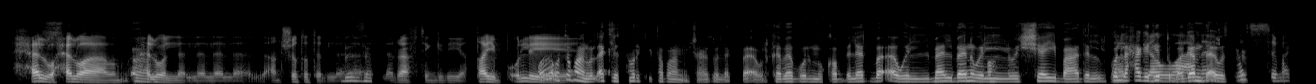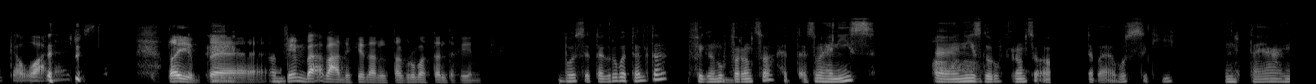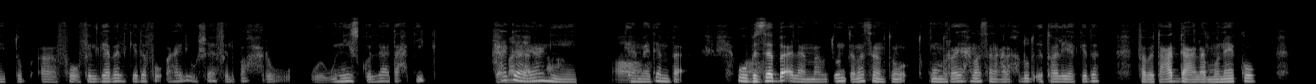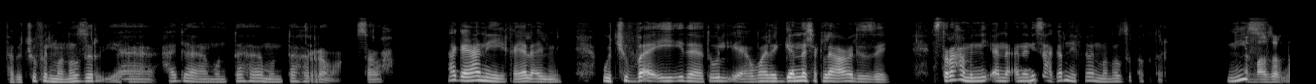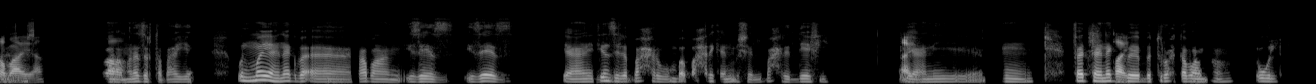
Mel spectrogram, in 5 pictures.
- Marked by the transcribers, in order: in English: "الRafting"; laugh; other background noise; unintelligible speech; tapping
- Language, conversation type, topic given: Arabic, podcast, خبرنا عن أجمل مكان طبيعي زرته وليه عجبك؟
